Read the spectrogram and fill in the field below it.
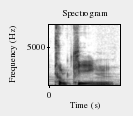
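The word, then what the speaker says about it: Tolkien: like the Lord of the Rings by JRR Tolen um and I remember seeing you an interview talking about that being like you know having actually met the man his name is pronounced Tolen and I'm very deliberate on this and you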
